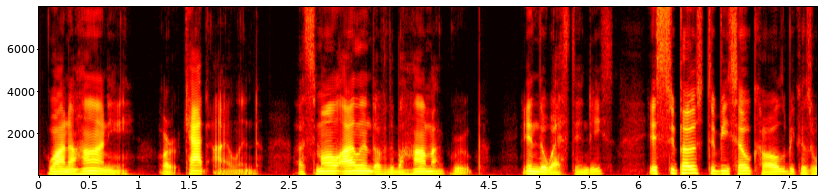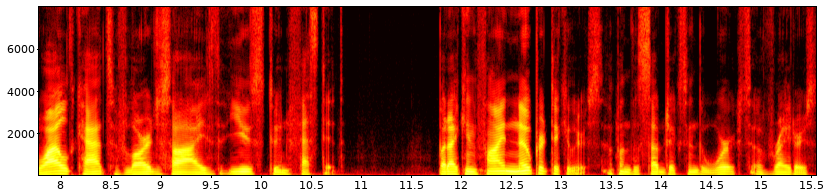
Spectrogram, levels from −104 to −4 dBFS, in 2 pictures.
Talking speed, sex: 190 wpm, male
